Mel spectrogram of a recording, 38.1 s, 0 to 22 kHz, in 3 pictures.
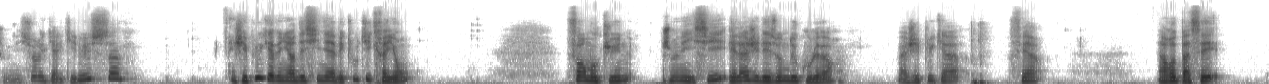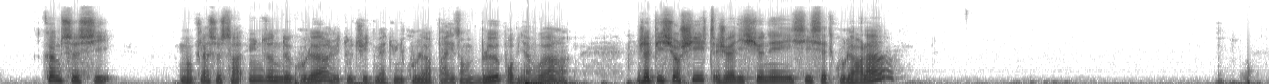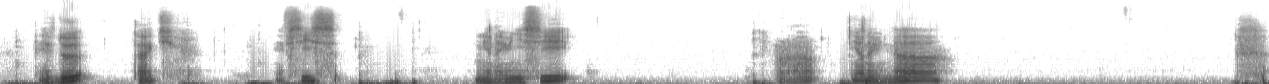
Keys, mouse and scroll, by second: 0.1 click, 1.1 middle click, 1.6 middle click, 4.7 click, 7.6 click, 9.0 click, 9.4 middle click, 9.8 KP_Add, 10.2 click, 11.6-14.6 drag, 15.0 middle click, 17.3 click, 17.8 middle click, 19.5-25.0 shift+drag, 25.5 F2, 25.9 ctrl+click, 26.5 ctrl+click, 27.6 middle click, 27.9 F6, 30.0-33.1 shift+drag, 33.3 shift+middle click, 34.2-37.9 shift+drag.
